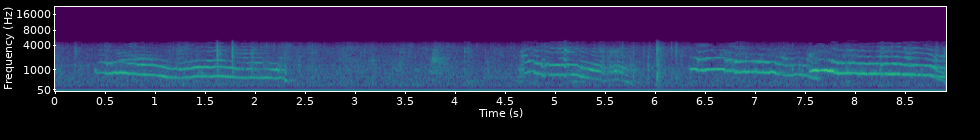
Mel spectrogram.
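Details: Several kittens vocalising while they eat, giving a run of wavering, descending mews and squeaky cries, some overlapping, with brief clicks and a sharp tap midway, the calls growing louder toward the end.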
